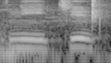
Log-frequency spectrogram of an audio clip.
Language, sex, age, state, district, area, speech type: Urdu, female, 45-60, Uttar Pradesh, Lucknow, rural, read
